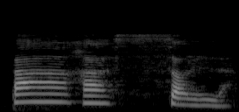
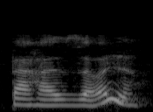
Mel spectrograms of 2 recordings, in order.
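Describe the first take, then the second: First: The middle consonant is a hissing S sound. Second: The middle consonant is a buzzing Z sound. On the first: The speaker calls it right. "le serpent siffle" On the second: The speaker calls it wrong. "C'est ce qu'il aurait fallu dire si, dans ce mot, le S avait respecté la règle"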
